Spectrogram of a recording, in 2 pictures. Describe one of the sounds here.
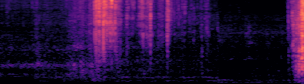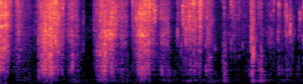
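Hands squeeze and squelch clear slime with loud wet pops.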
